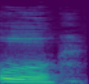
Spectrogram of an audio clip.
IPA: ʊ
